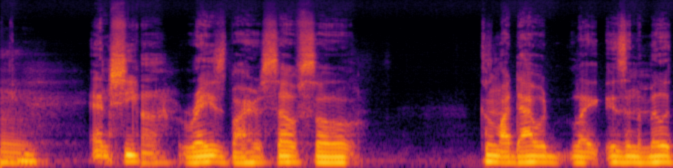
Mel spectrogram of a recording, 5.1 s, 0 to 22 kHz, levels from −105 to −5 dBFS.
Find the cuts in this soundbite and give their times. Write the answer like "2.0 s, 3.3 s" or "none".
1.1 s, 1.7 s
